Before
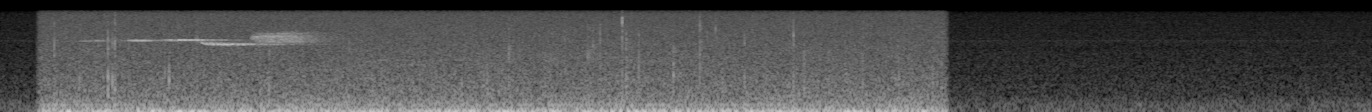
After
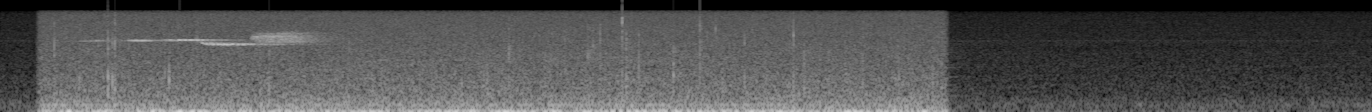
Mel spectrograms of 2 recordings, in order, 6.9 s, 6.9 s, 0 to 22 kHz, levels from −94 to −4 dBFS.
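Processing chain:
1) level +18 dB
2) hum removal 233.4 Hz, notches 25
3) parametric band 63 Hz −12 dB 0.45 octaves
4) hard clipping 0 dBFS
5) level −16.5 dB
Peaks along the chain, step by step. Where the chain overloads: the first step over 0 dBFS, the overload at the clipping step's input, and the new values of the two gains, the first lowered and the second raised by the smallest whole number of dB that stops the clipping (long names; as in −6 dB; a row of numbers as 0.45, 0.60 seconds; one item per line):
+5.5, +5.5, +5.0, 0.0, −16.5 dBFS
step 1, 5.0 dB
step 1 +13 dB, step 5 −11.5 dB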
